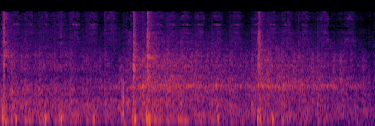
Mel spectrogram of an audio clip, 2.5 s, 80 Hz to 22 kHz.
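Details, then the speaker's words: 1974 Sears Suburban SS16 tractor twin, cold start: uneven stumbling firing with sputters and misses, a little flooded, then smoothing on choke while still cold; flooded engine running rough. "a little bit floody there oh [Applause] choke there we go that sounds normal now still cold of course"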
